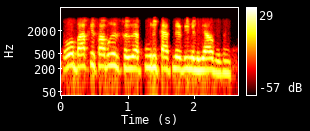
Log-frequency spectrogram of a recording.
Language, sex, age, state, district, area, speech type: Dogri, male, 30-45, Jammu and Kashmir, Udhampur, urban, conversation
